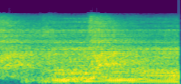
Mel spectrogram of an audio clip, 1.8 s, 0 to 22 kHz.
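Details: 2008 Honda Civic 1.8 after an engine swap, crank but no start: steady, even idle with a slight rise in speed, running only with the scan tool plugged in; main engine ground G101 is missing.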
